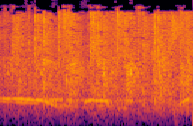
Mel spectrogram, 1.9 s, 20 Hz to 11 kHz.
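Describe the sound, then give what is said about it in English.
Hospital staff clap together in steady, sustained applause as a 90-year-old woman leaves hospital after receiving Pfizer's COVID vaccine, dense and fairly loud, with a few faint voices mixed in beneath the clapping. “Staff clapped as 90-year-old Margaret Keenan left hospital”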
